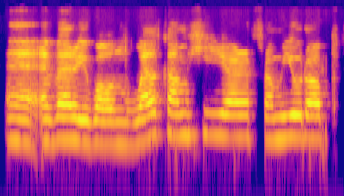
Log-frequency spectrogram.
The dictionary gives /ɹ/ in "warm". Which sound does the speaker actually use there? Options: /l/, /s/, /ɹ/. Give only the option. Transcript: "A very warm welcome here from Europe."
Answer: /l/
